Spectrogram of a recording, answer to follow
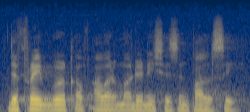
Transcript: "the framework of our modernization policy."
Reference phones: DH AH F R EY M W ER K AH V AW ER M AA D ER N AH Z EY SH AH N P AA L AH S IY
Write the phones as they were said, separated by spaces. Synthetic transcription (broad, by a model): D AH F R EY M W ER K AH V AW ER M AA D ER N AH S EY S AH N P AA L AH S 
